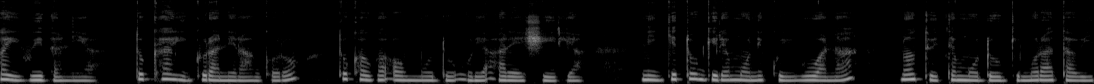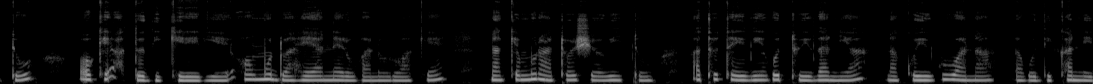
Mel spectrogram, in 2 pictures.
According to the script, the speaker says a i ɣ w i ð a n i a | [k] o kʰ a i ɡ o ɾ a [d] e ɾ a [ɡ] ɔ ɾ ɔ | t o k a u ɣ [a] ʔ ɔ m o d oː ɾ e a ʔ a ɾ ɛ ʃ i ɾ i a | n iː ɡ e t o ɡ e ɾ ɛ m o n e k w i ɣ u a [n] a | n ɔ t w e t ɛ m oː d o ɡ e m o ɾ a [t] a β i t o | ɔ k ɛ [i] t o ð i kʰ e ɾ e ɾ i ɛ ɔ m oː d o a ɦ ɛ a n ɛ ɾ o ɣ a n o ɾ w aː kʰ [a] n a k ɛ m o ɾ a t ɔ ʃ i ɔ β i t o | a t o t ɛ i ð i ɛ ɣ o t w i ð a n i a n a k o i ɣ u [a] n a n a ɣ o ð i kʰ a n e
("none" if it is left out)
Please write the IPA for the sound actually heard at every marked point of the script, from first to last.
t, n, ɡ, a, n, t, a, ɛ, a

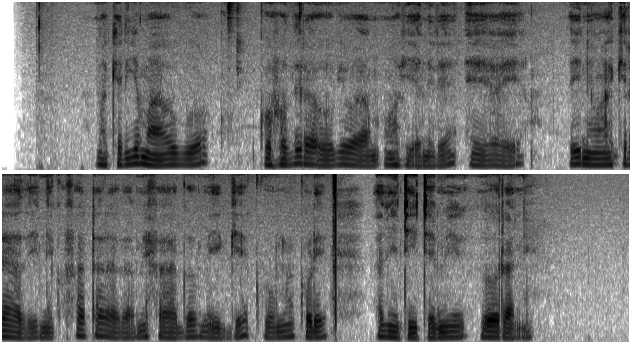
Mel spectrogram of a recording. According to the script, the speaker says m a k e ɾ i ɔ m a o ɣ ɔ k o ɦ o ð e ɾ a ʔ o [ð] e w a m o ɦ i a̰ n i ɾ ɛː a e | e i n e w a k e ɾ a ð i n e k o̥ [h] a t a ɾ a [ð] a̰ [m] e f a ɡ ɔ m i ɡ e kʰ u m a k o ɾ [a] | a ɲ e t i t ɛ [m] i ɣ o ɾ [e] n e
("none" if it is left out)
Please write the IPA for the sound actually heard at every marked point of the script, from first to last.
ɣ, f, ɣ, m, e, m, a

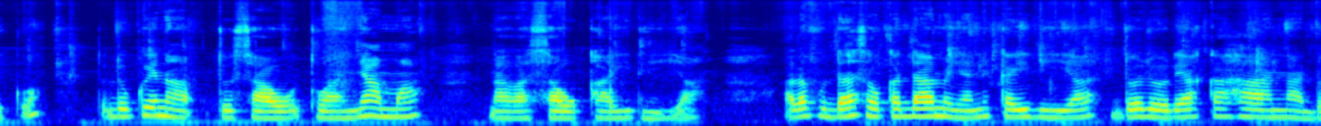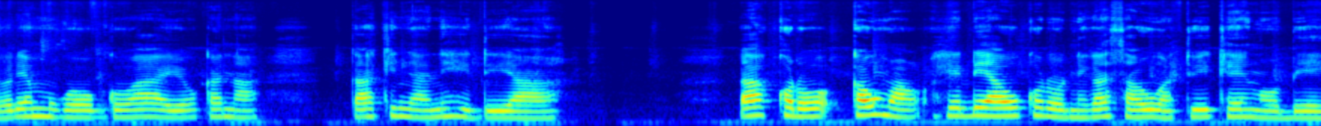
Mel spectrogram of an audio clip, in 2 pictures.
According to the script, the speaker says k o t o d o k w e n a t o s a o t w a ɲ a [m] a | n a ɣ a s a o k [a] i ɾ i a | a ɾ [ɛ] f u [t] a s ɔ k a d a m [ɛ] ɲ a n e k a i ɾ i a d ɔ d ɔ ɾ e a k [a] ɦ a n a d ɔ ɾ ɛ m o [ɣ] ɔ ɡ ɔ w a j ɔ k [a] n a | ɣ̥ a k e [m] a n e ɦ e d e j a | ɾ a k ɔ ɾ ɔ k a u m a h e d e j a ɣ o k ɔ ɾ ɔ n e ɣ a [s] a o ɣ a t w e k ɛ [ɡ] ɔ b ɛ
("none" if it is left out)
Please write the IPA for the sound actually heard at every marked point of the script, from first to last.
m, a, a, d, ɛ, a, ɣ, a, ɲ, s, ŋ

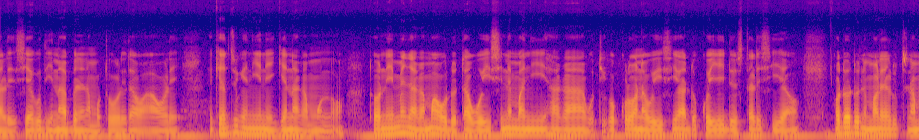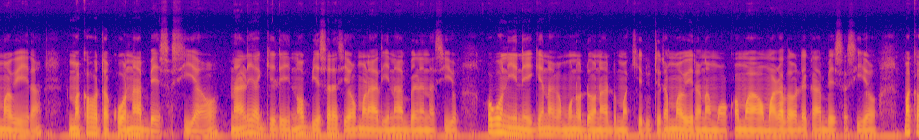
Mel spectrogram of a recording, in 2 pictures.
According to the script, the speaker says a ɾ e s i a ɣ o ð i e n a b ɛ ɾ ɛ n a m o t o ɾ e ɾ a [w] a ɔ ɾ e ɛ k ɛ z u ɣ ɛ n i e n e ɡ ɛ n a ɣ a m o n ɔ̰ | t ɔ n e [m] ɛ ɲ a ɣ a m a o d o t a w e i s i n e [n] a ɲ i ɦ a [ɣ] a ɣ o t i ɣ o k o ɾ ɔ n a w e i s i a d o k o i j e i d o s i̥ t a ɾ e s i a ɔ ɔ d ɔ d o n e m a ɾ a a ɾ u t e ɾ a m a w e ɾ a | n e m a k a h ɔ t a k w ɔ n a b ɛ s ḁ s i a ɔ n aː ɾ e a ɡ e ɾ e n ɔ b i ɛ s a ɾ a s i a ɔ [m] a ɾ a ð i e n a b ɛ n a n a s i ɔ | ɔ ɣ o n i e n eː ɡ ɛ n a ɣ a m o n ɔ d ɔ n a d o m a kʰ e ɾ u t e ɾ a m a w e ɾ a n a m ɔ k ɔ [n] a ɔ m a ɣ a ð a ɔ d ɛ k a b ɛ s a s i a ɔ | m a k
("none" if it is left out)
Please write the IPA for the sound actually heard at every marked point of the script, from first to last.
w, m, m, ɣ, m, m

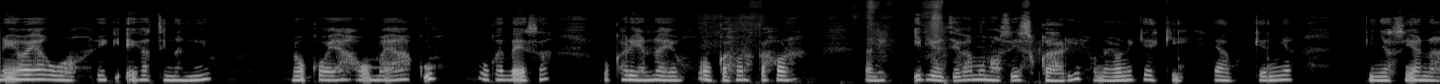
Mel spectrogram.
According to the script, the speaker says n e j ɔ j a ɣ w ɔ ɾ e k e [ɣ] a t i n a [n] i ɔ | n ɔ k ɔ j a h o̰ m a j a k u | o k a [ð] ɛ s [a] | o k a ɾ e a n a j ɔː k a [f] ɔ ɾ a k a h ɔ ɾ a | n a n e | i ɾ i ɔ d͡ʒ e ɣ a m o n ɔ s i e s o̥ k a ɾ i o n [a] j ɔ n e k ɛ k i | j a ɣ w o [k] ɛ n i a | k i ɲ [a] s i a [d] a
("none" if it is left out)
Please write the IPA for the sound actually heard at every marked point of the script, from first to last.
ɣ, n, ð, a, h, a, k, a, n

